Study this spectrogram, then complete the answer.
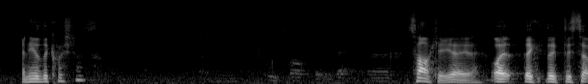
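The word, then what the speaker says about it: psake: other questions is that sake yeah yeah well they they for some reason they decided to get rid of the P for for pronunciation it actually says on their website drop the P sake and that's why it's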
